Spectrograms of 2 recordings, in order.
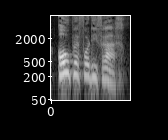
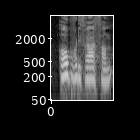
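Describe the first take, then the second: First: Slow, with open pushed louder; stress on open. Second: Said in the usual way. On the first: Shown as a demonstration. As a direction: lean hard on "open", slowly. (nadruk op "open", langzaam)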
